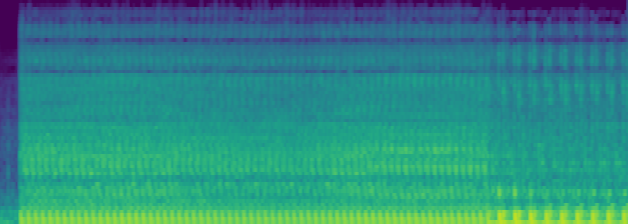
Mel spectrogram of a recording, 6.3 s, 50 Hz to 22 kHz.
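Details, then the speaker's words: Ingersoll-Rand DD-25 roller with a naturally aspirated Deutz two-cylinder air-cooled diesel: a quick catch, then an even, steady chug at low idle with no misses or knocks; the engine purrs. "And we got more to do, but she's purring. Here's what she sounds like all the way down."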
